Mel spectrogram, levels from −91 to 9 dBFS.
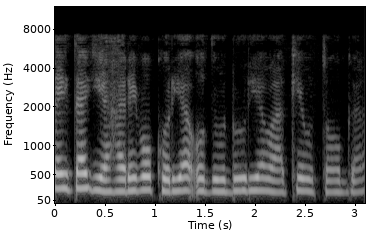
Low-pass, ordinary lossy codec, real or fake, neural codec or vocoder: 7.2 kHz; MP3, 64 kbps; fake; codec, 16 kHz, 1.1 kbps, Voila-Tokenizer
